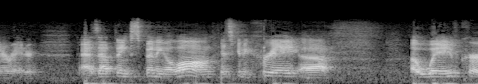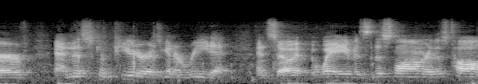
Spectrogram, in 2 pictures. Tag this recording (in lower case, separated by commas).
speech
